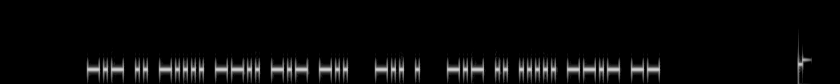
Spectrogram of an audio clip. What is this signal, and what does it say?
Morse code, heard as a keyed tone, about 32 wpm, 700 Hz. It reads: KI6ZKD DE KI5QM
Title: USA Callsign DE Callsign 30wpm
